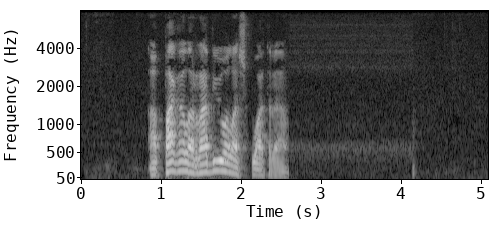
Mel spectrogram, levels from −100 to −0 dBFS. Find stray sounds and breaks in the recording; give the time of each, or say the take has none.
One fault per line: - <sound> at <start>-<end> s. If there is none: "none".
none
